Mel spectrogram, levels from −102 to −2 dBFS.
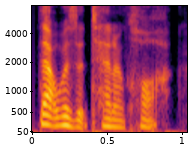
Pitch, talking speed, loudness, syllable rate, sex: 175 Hz, 290 wpm, -21 LUFS, 6.5 syllables/s, female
